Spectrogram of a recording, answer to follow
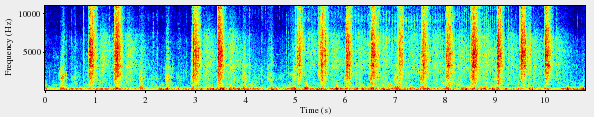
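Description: Military drill team marching with rifles: sharp clacks of boot heels and rifle handling in unison, in pairs at first, then a steady two a second from about halfway through, over a low crowd murmur.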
